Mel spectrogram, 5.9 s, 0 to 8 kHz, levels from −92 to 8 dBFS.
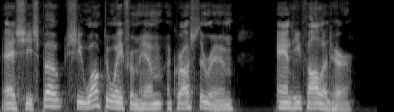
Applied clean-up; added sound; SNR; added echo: none; none; none; none.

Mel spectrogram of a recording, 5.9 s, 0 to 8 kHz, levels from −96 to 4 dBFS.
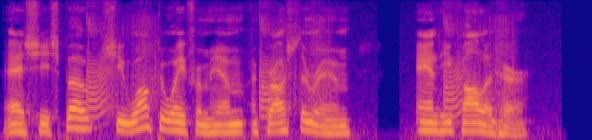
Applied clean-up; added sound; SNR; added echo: none; Fart; 15 dB; none.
